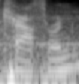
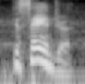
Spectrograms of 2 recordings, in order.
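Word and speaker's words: Kassandra: I It's not Catherine. What is it? It's Cassandra. Cassandra. I said it before anybody told me. I remembered. Like I love Cassandra's character.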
